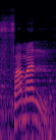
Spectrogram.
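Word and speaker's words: فمن: Fim di dalam orang itu bukan fiman bacanya, yang benar faman syaa falyastaksir wa man syaa falyastaqlil wassalatu khairun kulluha.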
